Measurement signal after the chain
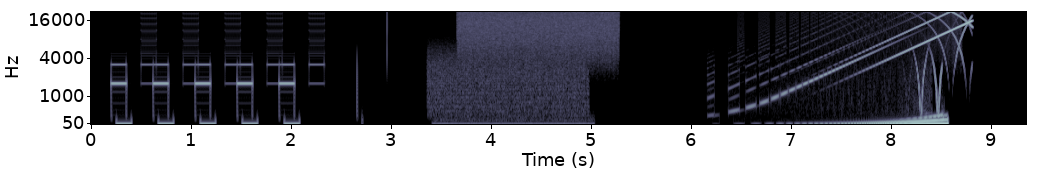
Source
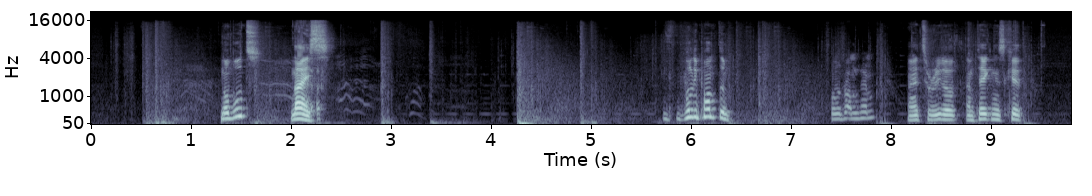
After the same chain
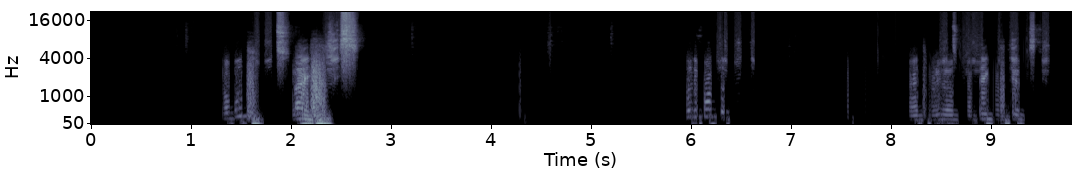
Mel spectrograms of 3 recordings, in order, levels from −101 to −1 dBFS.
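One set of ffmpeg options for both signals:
-filter_complex "[0:a]afftdn=nr=19:nf=-49,highpass=52,aderivative,aecho=1:1:6.3:0.81,acrossover=split=7200[a][b];[a]aeval=exprs='val(0)*gte(abs(val(0)),0.00708)':c=same[c];[c][b]amix=inputs=2:normalize=0,aeval=exprs='0.299*(cos(1*acos(clip(val(0)/0.299,-1,1)))-cos(1*PI/2))+0.0668*(cos(3*acos(clip(val(0)/0.299,-1,1)))-cos(3*PI/2))+0.0841*(cos(4*acos(clip(val(0)/0.299,-1,1)))-cos(4*PI/2))+0.00944*(cos(5*acos(clip(val(0)/0.299,-1,1)))-cos(5*PI/2))':c=same,acrossover=split=250|3700[d][e][f];[d]adelay=50[g];[f]adelay=300[h];[g][e][h]amix=inputs=3:normalize=0,volume=-4.5dB"

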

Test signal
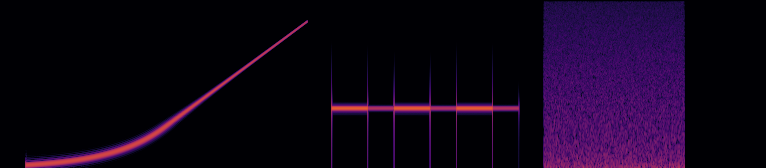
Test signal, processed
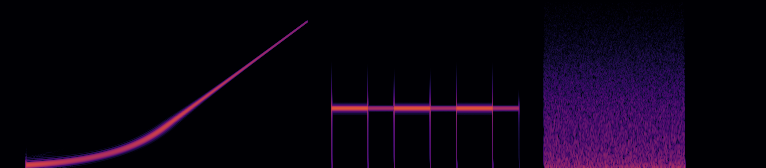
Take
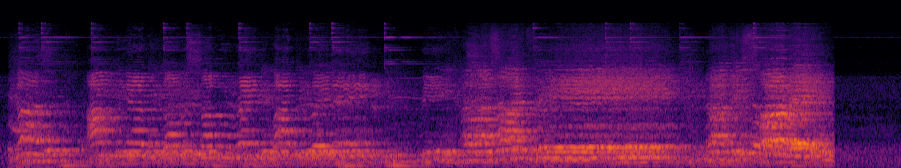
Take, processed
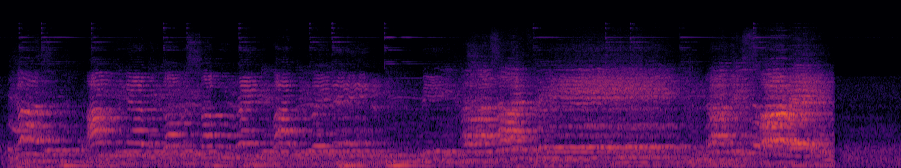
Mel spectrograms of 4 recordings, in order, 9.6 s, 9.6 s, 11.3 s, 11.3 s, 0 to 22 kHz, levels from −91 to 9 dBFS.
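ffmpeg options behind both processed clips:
-filter_complex "[0:a]highshelf=f=3.3k:g=-12,acrossover=split=110|840[a][b][c];[b]acompressor=threshold=-47dB:ratio=6:attack=6.8:release=284:detection=peak[d];[a][d][c]amix=inputs=3:normalize=0"

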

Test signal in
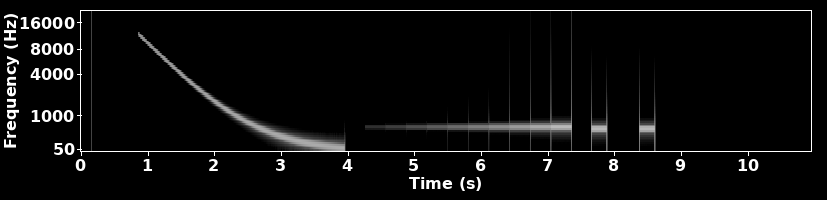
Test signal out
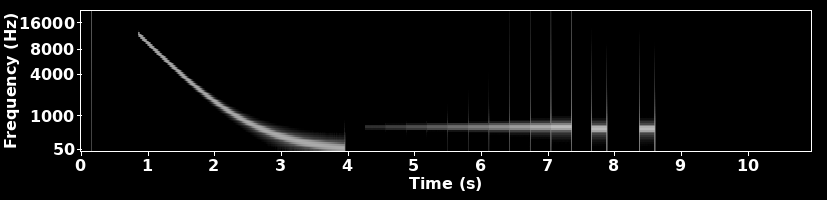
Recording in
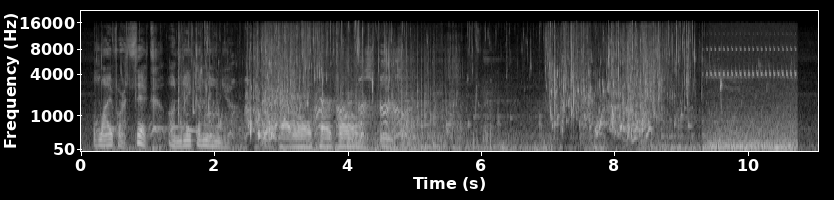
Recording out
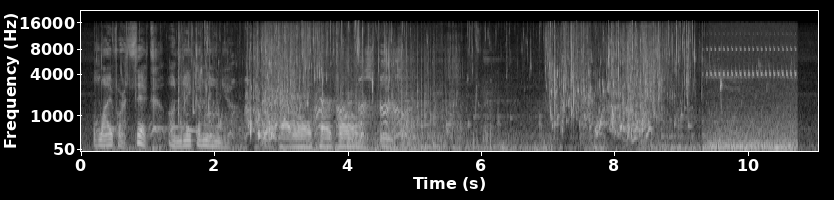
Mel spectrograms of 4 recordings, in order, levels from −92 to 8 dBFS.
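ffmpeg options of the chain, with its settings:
-af "highshelf=f=3.5k:g=6.5"

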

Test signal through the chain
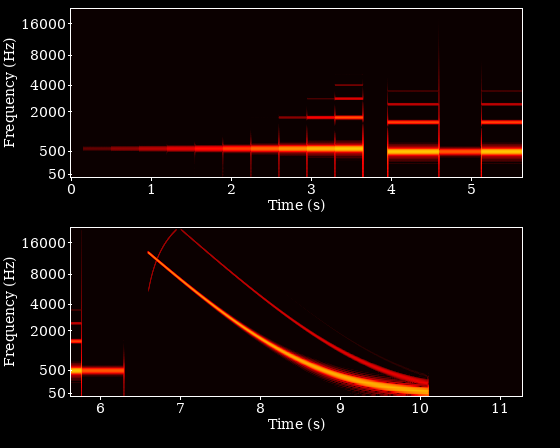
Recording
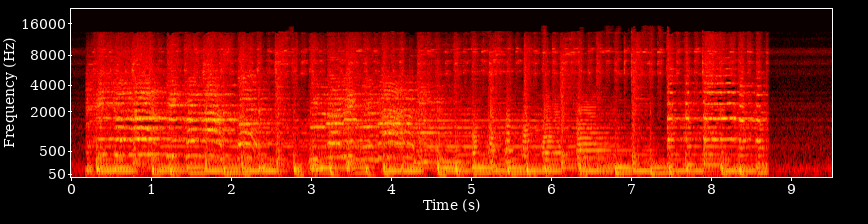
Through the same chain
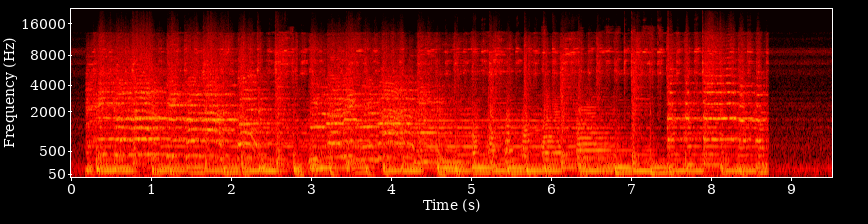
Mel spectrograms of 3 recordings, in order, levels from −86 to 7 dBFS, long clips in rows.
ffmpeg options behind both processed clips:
-af "asoftclip=type=tanh:threshold=-25dB"

